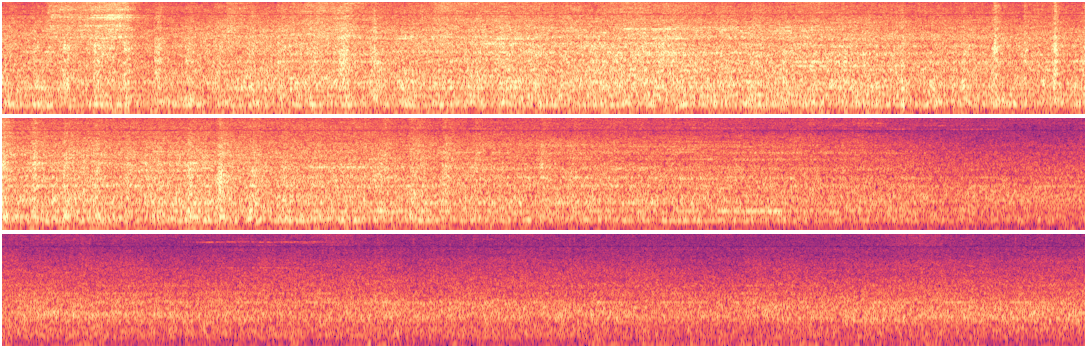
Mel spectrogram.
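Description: Union Pacific intermodal freight train rolling past, its wheels clacking over the rail joints. The sound drops off and grows quieter about two thirds of the way through.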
